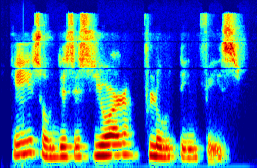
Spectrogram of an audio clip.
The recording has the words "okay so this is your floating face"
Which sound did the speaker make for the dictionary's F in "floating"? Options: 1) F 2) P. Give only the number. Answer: 1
